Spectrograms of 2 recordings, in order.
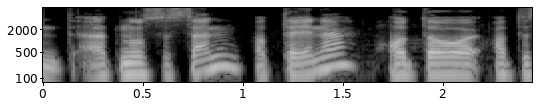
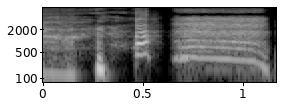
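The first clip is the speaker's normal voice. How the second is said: laugh. Real, not acted. Laughing mid-calculation.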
